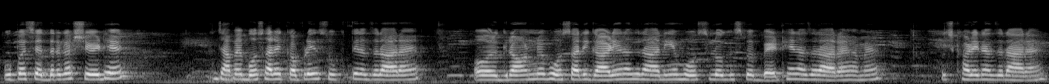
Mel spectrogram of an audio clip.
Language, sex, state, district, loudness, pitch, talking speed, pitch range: Hindi, female, Bihar, Purnia, -16 LUFS, 225 Hz, 235 wpm, 215-245 Hz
